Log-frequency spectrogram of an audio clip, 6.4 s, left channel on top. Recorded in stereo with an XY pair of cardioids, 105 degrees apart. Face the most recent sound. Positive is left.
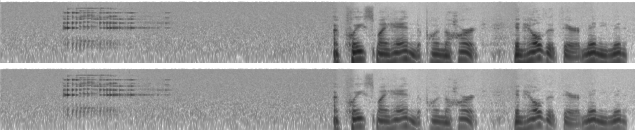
turn(degrees=40)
